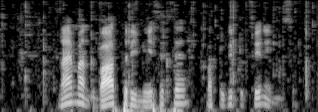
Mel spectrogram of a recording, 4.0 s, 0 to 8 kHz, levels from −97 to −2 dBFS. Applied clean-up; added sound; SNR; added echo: classical method Wiener filter.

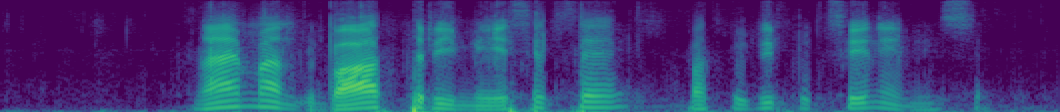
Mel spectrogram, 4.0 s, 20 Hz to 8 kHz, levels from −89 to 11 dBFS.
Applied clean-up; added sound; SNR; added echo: neural separator model SepFormer DNS4.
